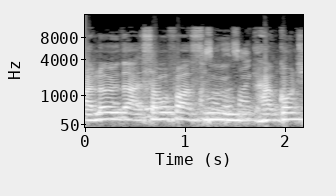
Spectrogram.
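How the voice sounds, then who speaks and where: There is audible room echo. Noticeable background noise runs through the clip. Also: man. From Zimbabwe. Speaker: protest speaker, law student. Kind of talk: protest speech. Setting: outdoor protest rally. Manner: loud.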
